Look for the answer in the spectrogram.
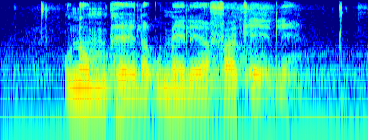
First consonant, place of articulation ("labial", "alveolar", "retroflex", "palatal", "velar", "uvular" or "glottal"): alveolar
